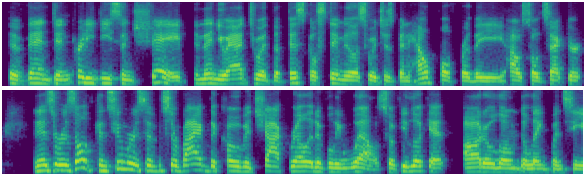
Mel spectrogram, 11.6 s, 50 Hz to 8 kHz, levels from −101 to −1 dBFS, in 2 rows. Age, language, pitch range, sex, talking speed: 40-59, English, 130-170 Hz, male, 215 wpm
